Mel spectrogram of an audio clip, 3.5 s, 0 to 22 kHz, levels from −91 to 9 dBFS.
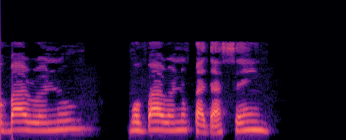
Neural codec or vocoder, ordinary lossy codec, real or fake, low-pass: none; MP3, 64 kbps; real; 7.2 kHz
